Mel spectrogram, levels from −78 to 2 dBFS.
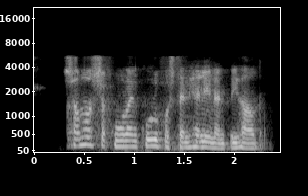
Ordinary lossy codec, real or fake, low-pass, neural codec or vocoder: AAC, 24 kbps; fake; 5.4 kHz; codec, 44.1 kHz, 2.6 kbps, SNAC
